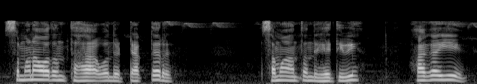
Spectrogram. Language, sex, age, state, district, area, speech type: Kannada, male, 45-60, Karnataka, Gadag, rural, spontaneous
